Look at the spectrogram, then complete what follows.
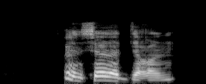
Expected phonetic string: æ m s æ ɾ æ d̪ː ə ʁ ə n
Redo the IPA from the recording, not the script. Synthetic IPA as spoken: æ n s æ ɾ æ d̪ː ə ʁ ə n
